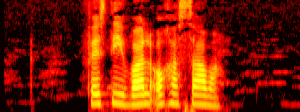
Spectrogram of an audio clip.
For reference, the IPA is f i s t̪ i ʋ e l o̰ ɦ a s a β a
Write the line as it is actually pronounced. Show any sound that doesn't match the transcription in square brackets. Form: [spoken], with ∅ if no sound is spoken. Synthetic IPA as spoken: f [e] s t̪ i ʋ [a] l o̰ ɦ a s a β a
